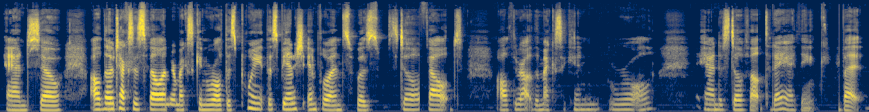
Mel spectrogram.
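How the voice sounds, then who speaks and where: A woman co-hosting a genealogy podcast, explaining history in a measured, thinking-aloud way. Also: fairly low pitch, darkish tone. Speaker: podcast co-host. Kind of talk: conversational podcast discussion.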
